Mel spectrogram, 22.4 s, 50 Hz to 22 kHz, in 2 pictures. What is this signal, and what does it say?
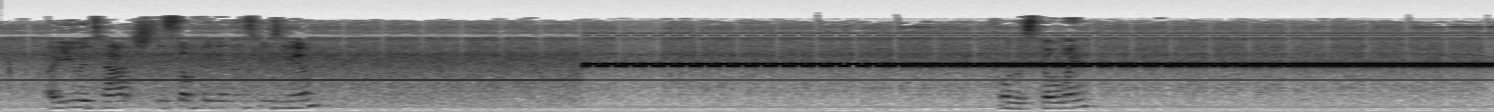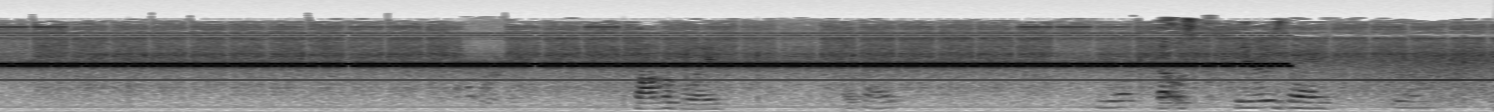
NAVTEX (SITOR-B), 100 baud, 170 Hz shift, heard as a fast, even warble, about 2100 Hz centre, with static crashes and a steady whistle near 1210 Hz. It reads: ZCZC LL62 NAV WARNING 370. WRECK IN PSN 51-49N 040-49W. WIDE BERTH REQUESTED. NNNN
